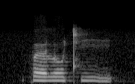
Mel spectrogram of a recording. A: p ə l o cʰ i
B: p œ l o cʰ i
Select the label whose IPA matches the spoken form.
B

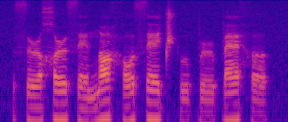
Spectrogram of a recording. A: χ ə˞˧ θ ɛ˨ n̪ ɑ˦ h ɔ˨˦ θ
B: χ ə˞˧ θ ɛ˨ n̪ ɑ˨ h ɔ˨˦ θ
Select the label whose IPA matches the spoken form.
A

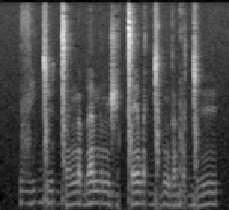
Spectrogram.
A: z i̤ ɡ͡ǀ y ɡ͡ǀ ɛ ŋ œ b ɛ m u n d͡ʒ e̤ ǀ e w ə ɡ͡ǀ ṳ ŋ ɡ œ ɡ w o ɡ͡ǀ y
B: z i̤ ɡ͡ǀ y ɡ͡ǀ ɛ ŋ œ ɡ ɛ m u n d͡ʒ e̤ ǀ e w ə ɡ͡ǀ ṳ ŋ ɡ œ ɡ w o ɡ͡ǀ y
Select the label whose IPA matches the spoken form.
A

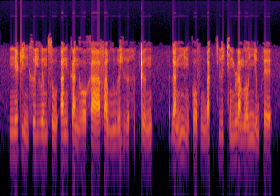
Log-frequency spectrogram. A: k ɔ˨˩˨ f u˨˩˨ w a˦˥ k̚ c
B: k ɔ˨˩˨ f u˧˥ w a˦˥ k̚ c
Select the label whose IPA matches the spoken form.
A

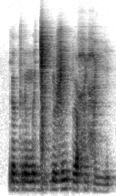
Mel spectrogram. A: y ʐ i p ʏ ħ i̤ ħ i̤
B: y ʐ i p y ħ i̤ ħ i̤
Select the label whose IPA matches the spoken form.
A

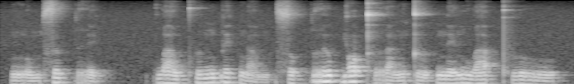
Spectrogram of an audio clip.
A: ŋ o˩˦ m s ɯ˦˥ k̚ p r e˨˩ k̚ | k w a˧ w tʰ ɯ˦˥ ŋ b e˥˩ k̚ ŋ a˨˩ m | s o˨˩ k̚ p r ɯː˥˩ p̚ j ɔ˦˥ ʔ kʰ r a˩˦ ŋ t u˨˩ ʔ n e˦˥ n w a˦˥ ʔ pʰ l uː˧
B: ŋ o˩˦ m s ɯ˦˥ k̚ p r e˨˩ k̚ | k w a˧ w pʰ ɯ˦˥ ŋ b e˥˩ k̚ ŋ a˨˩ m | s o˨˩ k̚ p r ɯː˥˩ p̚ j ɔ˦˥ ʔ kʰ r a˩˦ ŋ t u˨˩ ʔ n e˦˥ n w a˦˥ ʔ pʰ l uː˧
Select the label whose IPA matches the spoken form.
B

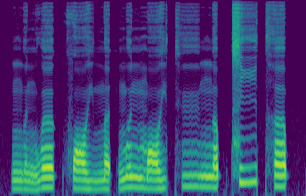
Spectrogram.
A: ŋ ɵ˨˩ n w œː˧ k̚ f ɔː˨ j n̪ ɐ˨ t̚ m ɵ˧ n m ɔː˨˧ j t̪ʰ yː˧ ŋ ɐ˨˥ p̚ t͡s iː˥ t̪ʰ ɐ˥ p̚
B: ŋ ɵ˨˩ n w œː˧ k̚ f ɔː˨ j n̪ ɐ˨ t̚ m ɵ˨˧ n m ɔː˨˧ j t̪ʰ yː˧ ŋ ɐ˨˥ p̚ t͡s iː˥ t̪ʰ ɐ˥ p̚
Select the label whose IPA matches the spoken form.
A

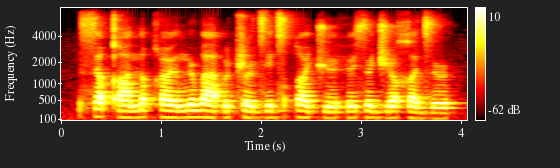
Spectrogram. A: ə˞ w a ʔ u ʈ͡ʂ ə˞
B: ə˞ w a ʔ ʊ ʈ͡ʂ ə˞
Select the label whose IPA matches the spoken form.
B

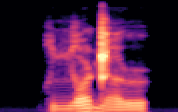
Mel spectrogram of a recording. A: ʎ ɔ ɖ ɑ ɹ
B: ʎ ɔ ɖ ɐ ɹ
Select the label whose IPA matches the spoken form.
B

